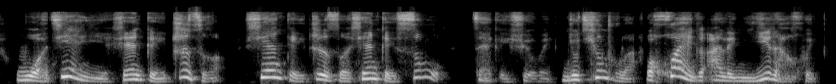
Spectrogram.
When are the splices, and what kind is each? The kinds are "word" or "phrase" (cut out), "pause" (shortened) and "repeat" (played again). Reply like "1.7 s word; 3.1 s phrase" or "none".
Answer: 2.4 s pause; 5.6 s pause; 6.4 s pause

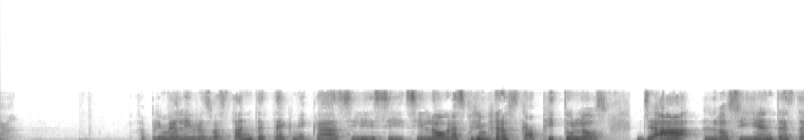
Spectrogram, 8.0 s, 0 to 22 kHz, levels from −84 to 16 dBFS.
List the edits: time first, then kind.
1.8 s word; 4.7 s phrase; 6.3 s pause

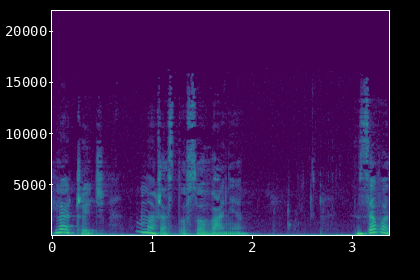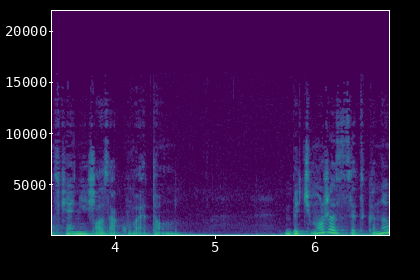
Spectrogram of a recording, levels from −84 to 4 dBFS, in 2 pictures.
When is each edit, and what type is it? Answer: 1.1 s word; 3.8 s word

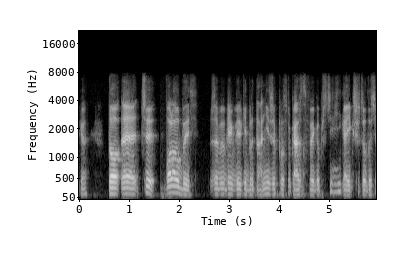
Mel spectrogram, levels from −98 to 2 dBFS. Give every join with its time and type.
1.6 s pause; 3.0 s phrase; 4.5 s word

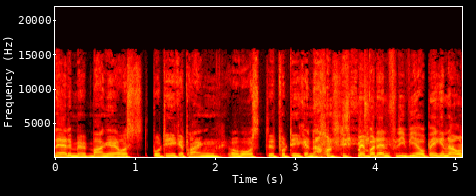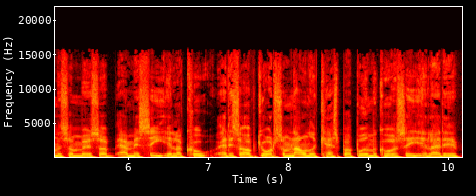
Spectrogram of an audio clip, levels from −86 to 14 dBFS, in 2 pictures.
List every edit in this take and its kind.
1.1 s pause

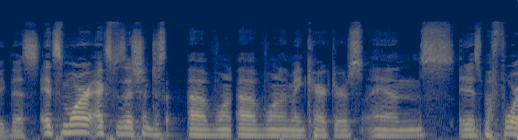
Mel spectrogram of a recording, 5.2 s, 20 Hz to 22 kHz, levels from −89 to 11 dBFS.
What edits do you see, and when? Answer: 1.7 s word; 2.3 s repeat

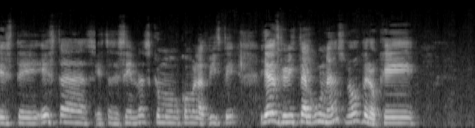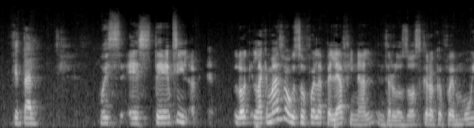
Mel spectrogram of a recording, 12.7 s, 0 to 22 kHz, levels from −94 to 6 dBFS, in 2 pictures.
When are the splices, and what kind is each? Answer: 1.3 s word; 8.6 s word

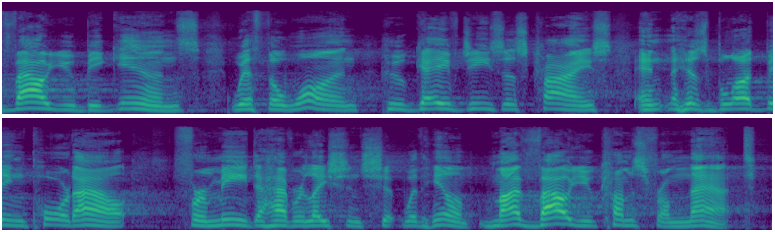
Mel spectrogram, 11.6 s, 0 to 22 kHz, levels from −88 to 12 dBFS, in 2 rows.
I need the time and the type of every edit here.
9.3 s pause

